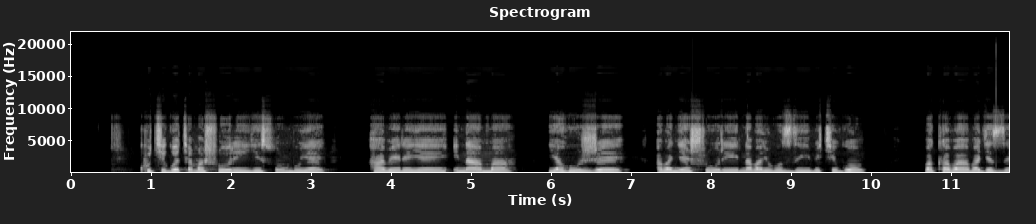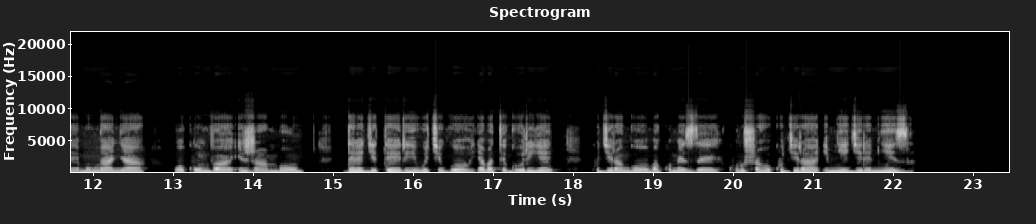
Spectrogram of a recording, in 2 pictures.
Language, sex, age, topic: Kinyarwanda, female, 25-35, education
